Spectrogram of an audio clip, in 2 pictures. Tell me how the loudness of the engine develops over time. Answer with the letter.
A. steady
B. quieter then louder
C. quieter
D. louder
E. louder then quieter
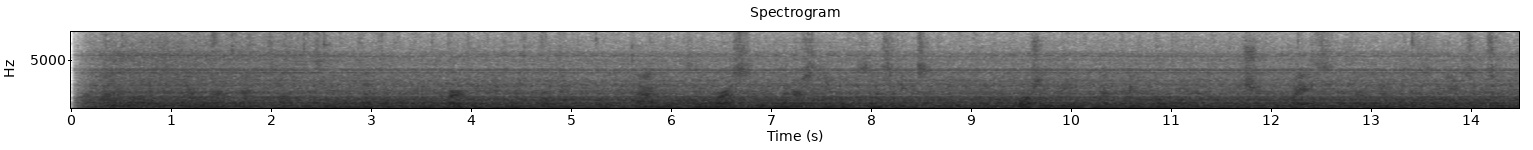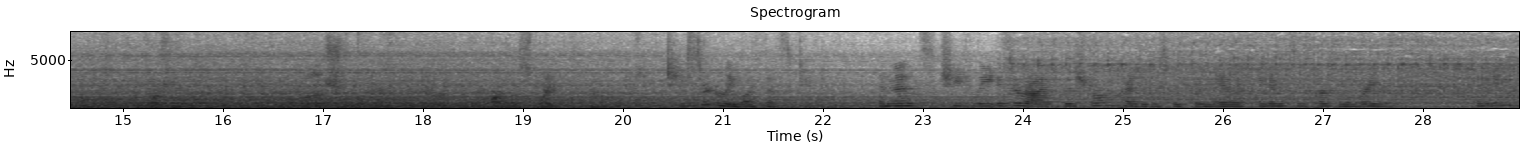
C.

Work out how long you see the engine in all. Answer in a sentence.
You can hear the engine for 29 seconds altogether.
